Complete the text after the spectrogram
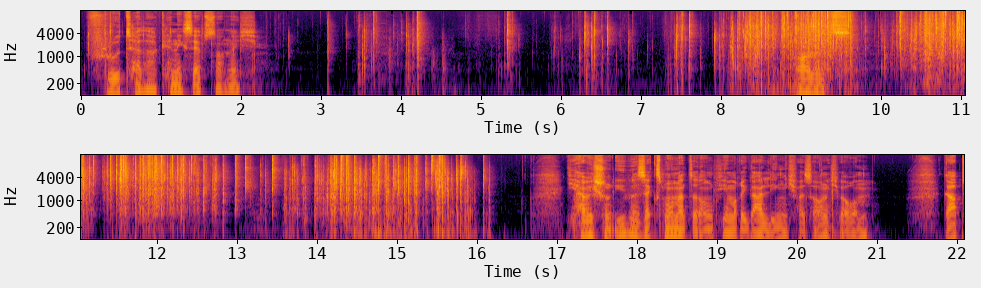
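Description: A plastic candy bag crinkles and rustles as hands handle it.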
